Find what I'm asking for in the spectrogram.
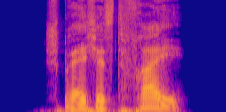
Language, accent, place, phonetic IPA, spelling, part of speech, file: German, Germany, Berlin, [ˌʃpʁɛːçəst ˈfʁaɪ̯], sprächest frei, verb, De-sprächest frei.ogg
- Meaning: second-person singular subjunctive II of freisprechen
